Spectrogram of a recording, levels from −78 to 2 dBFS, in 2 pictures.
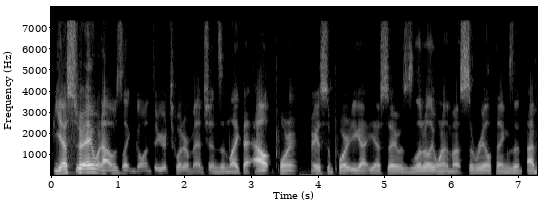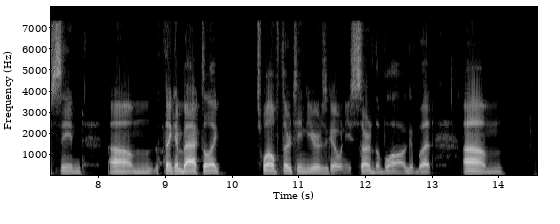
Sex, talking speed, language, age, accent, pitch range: male, 190 wpm, English, 30-49, American, 90-100 Hz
